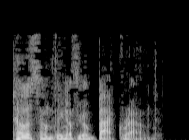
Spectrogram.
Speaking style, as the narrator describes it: Brother Jack said, his voice and manner demanding truthful answers

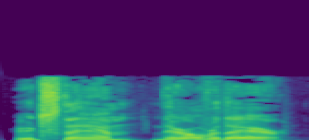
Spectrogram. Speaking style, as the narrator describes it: he yelled

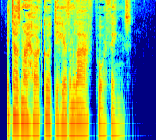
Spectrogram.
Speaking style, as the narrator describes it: she said softly

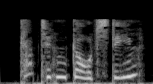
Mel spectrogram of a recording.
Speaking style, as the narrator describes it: she said, and her voice trembled only a little

